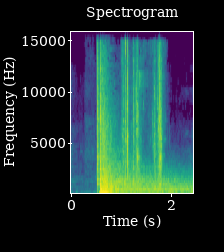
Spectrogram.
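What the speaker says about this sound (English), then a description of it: "these guys are all going to hear the gunshot anyways" A single loud rifle shot cracks sharply, followed by a long rolling echo that fades slowly across the landscape.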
